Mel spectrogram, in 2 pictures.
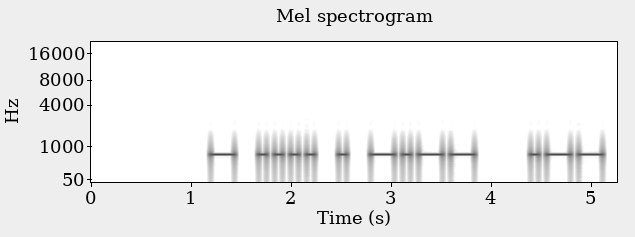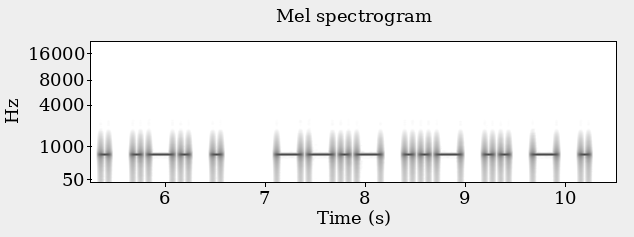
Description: Morse code, heard as a keyed tone, about 15 wpm, 700 Hz. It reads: THEY WERE QUITE
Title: Sentences from Top 1500 Words 15wpm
